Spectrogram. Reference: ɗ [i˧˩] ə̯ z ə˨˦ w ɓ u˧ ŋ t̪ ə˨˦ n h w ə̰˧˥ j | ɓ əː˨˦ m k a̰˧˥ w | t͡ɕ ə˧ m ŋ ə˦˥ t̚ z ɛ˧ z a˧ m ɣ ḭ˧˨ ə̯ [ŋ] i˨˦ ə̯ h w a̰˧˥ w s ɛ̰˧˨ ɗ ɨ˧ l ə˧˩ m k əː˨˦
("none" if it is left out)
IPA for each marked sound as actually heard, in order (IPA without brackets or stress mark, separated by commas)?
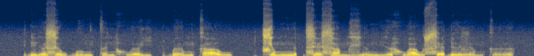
ḭ˧˥, ŋ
